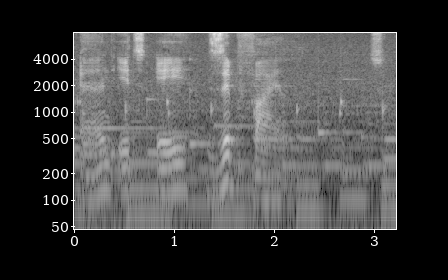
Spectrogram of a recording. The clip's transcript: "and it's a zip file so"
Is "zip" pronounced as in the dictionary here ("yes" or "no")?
yes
